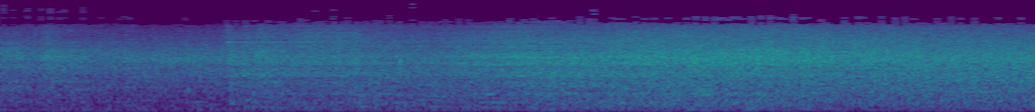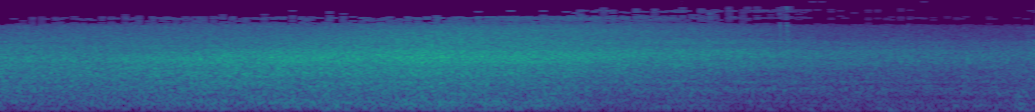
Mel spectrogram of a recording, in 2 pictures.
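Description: Sea surf washing on the shore: a steady rushing noise that swells over several seconds and eases off near the end.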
